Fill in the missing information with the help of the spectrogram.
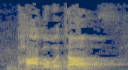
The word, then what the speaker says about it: Bhagavatam: And Bhagavatam, the long A, that means the song about Krishna, about the Supreme Person.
